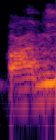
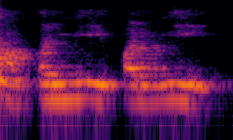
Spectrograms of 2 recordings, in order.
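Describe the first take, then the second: First: Said in the usual way. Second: "पन्नी" with a short clipped a and doubled n; teasing wrong "पन्नी"; mock mispronunciation. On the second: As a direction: mimic a student saying "पन्नी" for water. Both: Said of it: "पानी मिला रहे हैं".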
